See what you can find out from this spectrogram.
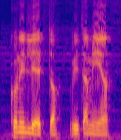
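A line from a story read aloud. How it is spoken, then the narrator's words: Sighed. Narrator (Italian): sospirò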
